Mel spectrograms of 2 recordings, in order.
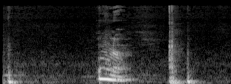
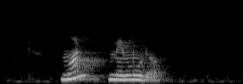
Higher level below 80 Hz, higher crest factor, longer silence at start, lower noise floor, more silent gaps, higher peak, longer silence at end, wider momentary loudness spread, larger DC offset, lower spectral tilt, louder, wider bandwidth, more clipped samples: first, -34 dBFS vs -68 dBFS; about the same, 14 dB vs 18 dB; second, 0.05 s vs 0.6 s; second, -45 dBFS vs -62 dBFS; neither; first, -2 dBFS vs -10 dBFS; second, 0.35 s vs 0.8 s; first, 17 LU vs 8 LU; neither; second, -7.5 dB/octave vs -9 dB/octave; first, -15 LUFS vs -25 LUFS; first, 17 kHz vs 3.7 kHz; neither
